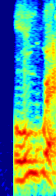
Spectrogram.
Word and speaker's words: Ouray: you go to, I don't know how you pronounce it. Is it Ouray or Ouray? Ouray, oh, that's a neat town. Oh. and We Isn't that cool? really Oh, yeah. liked Ouray.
